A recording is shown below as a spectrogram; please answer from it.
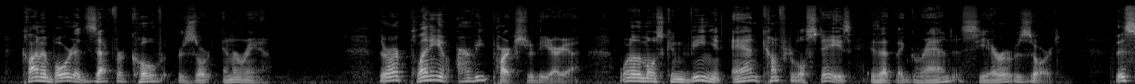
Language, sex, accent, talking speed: English, male, American, 170 wpm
